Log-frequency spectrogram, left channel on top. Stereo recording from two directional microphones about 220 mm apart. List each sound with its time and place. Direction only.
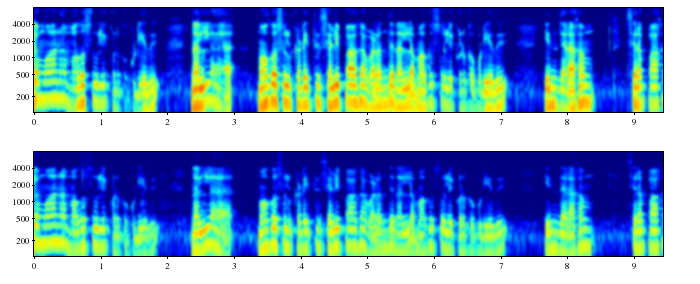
0.0 s speech: 50° left (ahead or behind)
0.9 s speech: centre (ahead or behind)
1.5 s speech: 50° left (ahead or behind)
